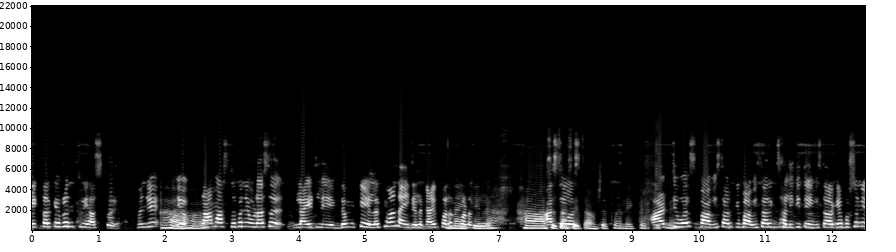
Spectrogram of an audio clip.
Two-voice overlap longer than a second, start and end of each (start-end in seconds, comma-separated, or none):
7.8-9.7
